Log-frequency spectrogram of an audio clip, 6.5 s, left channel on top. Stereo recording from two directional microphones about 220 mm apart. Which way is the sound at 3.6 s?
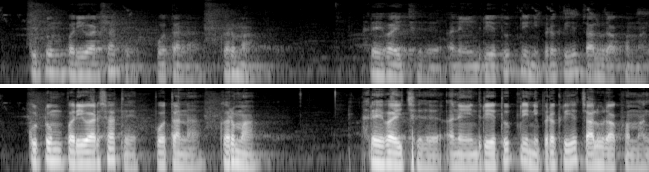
55° right (ahead or behind).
